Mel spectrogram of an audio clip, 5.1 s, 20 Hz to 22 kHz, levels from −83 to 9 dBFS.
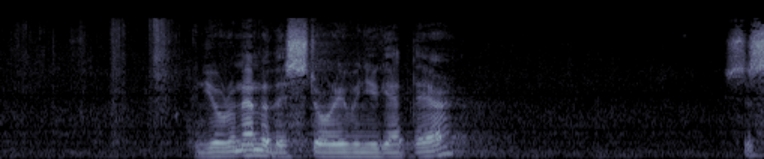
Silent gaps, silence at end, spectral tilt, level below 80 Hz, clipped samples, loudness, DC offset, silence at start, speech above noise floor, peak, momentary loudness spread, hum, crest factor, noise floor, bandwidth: none; 0 s; -2 dB/octave; -76 dBFS; under 0.1%; -30 LUFS; under 0.1%; 0.75 s; 35 dB; -10 dBFS; 20 LU; none; 22 dB; -65 dBFS; 13.5 kHz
